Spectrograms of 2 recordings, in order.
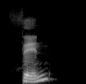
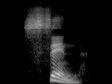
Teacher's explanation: It is the /θ/ sound — the unvoiced th sound — where we put the tip of our tongue on our top teeth, and the /s/ sound.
